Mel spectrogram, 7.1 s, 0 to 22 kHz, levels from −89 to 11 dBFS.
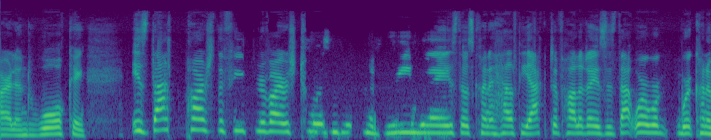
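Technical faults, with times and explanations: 2.31–2.61 s and 3.04–4.37 s, speech suppressed in double talk: the speech sinks by roughly 20 dB in the first stretch and around 25 dB in the longer second one before recovering. This likely happened because both ends spoke at once. The echo canceller could not tell this talker apart from loudspeaker echo, so it attenuated everything it treated as echo, including the wanted speech.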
